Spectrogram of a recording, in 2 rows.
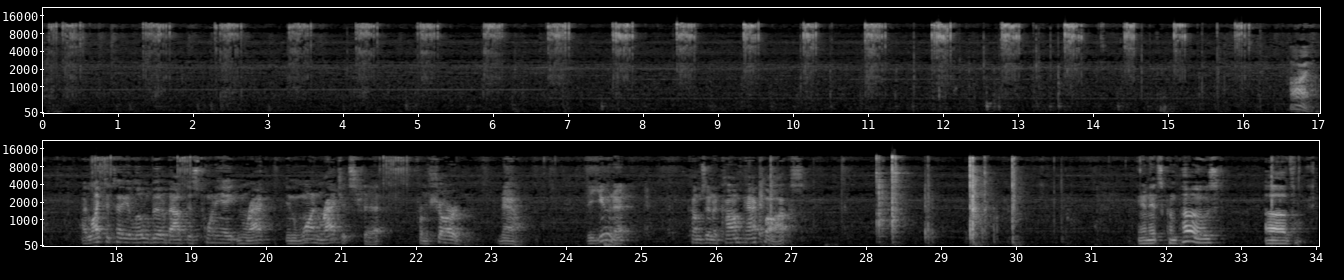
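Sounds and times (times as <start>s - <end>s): ratchet handle clicking: 0.0s - 16.3s, 18.8s - 19.1s, 21.5s - 22.0s.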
